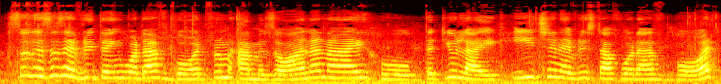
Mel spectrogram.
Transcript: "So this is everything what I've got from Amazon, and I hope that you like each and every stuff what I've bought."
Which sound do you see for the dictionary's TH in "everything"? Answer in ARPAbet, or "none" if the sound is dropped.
T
